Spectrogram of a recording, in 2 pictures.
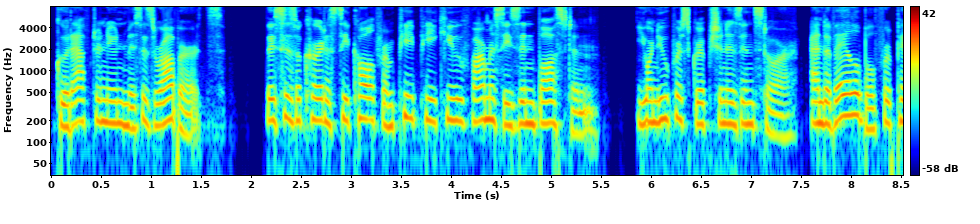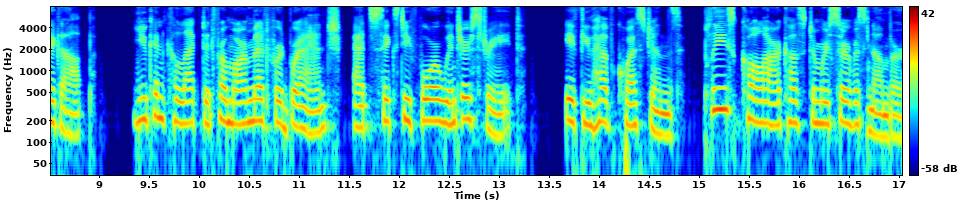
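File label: American English, Sprachproben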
